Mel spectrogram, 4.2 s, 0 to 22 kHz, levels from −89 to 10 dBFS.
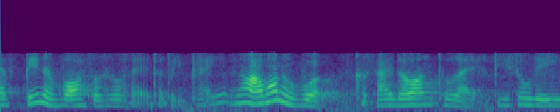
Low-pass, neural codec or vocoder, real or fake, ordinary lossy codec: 3.6 kHz; codec, 16 kHz in and 24 kHz out, 0.9 kbps, LongCat-Audio-Codec, fine tuned four codebook decoder; fake; none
